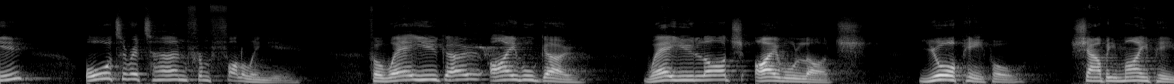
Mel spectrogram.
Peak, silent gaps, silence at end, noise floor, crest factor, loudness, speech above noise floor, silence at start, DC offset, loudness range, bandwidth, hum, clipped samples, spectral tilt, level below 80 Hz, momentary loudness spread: -2 dBFS; none; 0 s; -66 dBFS; 20 dB; -22 LUFS; 45 dB; 0 s; under 0.1%; 5 LU; 16 kHz; none; under 0.1%; -7 dB/octave; -60 dBFS; 16 LU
